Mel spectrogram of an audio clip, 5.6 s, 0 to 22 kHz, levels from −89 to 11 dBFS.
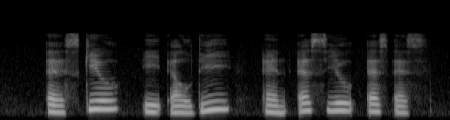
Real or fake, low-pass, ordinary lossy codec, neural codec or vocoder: real; none; none; none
